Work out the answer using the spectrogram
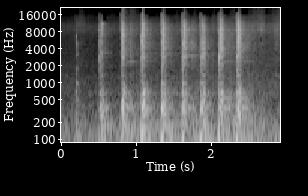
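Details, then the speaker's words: Sharp, regular clunks about four a second as the front suspension is rocked; not the brake pads but worn stabilizer (sway) bar bushings. "a gente pensa que pode ser as pastilha batendo ali mas não é pode ser também na parte extensora né estabilizadora aqui ó"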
